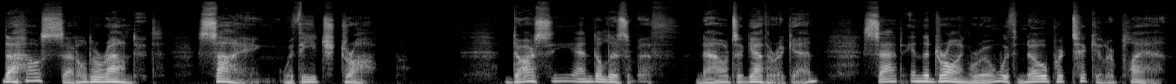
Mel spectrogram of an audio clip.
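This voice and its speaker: Man, soft husky voice, slow gentle pacing, expressive rise and fall, soothing sleep story narration. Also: fairly low pitch, dry recording, studio quality. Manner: gentle, unhurried, soothing, with soft phrase endings.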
